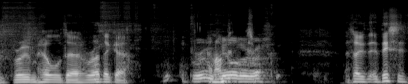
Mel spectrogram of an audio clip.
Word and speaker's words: Ruddiger: His name is Ruddiger, or Ruddiger, if you want to pronounce it the American way.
